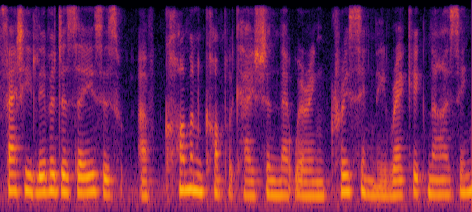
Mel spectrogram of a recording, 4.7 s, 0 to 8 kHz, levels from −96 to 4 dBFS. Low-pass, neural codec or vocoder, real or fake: 7.2 kHz; none; real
